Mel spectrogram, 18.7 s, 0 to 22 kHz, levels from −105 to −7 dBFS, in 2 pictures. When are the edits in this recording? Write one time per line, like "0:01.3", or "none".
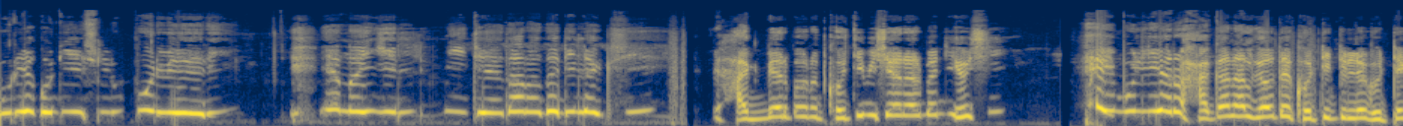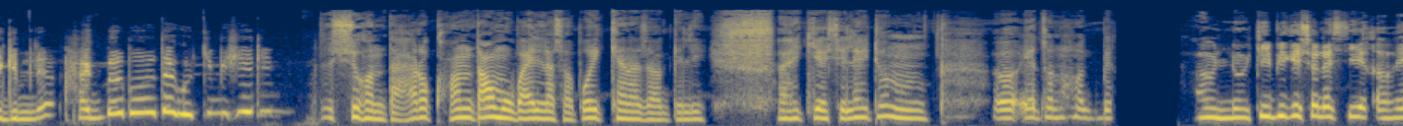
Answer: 0:11.7
0:16.8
